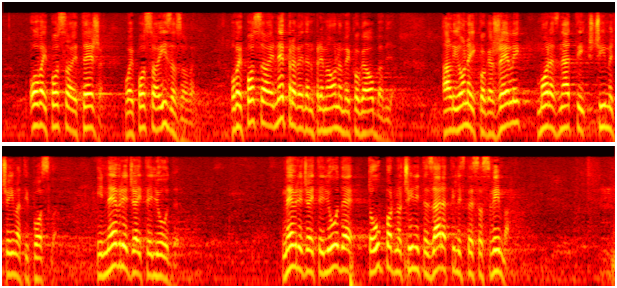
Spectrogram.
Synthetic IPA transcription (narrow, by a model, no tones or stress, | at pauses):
o̞ʋajpo̞saojet̪e̞ːʒako̞ʋajpo̞saojeizazo̞̰ʋa̰n | o̞ʋajpo̞saoje̞ne̞pɾaʋe̞d̪anpɾe̞mao̞no̞me̞ko̞ɡao̞baʋʎa̰ | alio̞najkoɡaʒe̞limo̞ːɾaznat̪iʃt͡ʃimet͡ɕeimat̪ipo̞slˠa̰ine̞ʋɾje̞d͡ʑajt̪eʎuːd̪e | ne̞ʋɾje̞d͡ʑajt̪eʎuːd̪e̞t̪oupoɾno̞t͡ʃinit̪e̞zaɾat̪ilist̪e̞sasʋima̰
